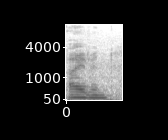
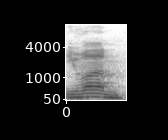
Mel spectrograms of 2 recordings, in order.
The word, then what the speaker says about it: Yvonne: like if like yeah you guys would probably pronounce it ivan but yvonne was going to be my name and then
